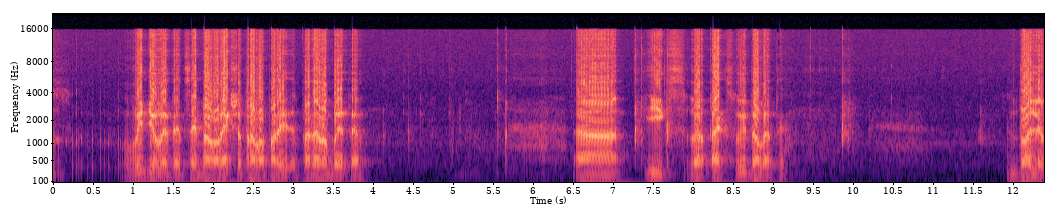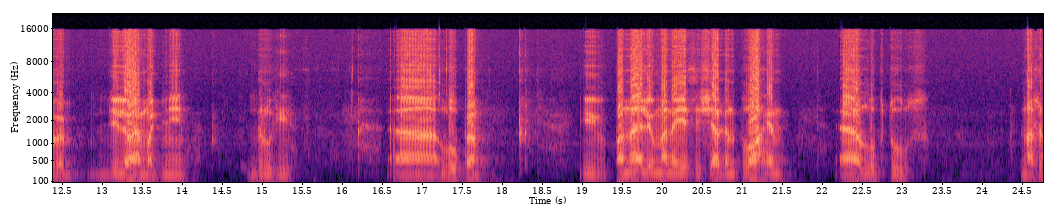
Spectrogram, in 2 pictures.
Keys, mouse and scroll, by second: 3.2 shift+middle click, 3.6 middle click, 4.6 shift+middle click, 7.3 x, 8.6 middle click, 9.8 2, 10.8 middle click, 11.8 alt+click, 13.4 alt+shift+click, 14.1 scroll down 1, 14.5 shift+middle click, 15.1 scroll down 1, 19.6 click.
